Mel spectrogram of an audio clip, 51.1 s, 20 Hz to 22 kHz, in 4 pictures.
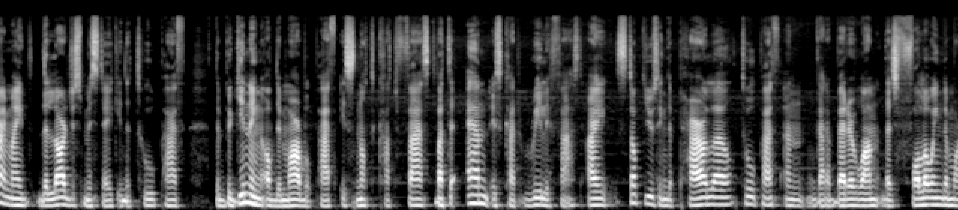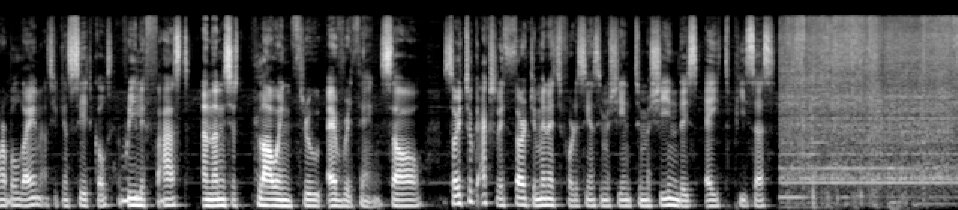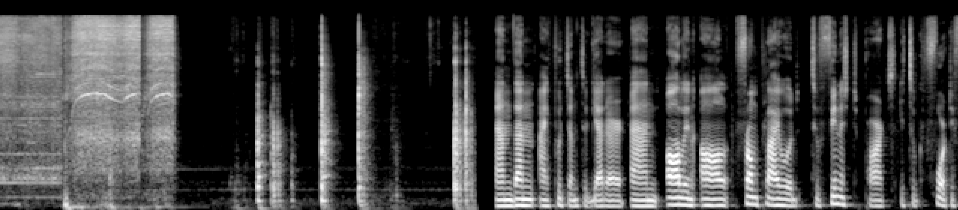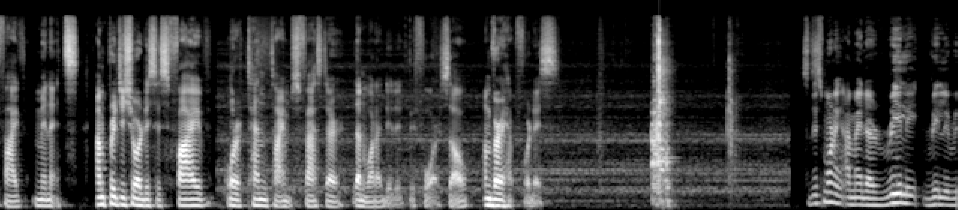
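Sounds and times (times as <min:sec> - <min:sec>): vacuum hose sucking sawdust: 0:04.6 - 0:11.2, 0:12.6 - 0:18.4, 0:21.0 - 0:27.9, 0:41.2 - 0:48.9
disc sander running: 0:04.7 - 0:11.2, 0:13.1 - 0:18.4, 0:21.0 - 0:28.0, 0:41.2 - 0:48.9
cordless drill running: 0:23.2 - 0:28.0, 0:41.2 - 0:48.9.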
